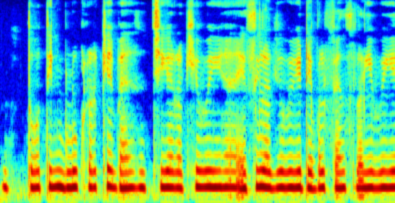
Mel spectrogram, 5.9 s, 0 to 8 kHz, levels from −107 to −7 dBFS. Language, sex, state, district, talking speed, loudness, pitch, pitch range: Hindi, female, Haryana, Rohtak, 170 wpm, -13 LUFS, 230 Hz, 230-235 Hz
